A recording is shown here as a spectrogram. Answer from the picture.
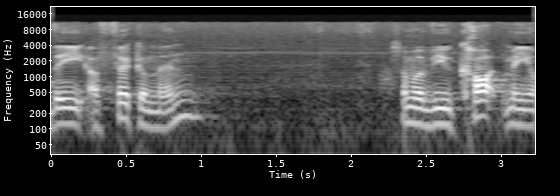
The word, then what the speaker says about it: afikoman: And so the way you pronounce this is afikamein, afikamein.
